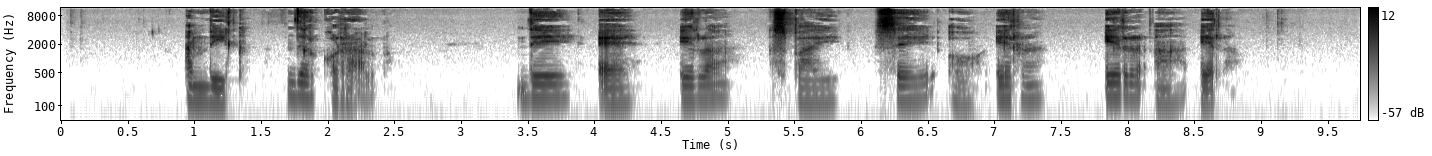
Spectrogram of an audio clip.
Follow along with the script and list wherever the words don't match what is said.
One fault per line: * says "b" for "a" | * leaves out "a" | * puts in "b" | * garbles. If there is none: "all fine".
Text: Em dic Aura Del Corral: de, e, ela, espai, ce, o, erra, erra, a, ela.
* leaves out "Aura"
